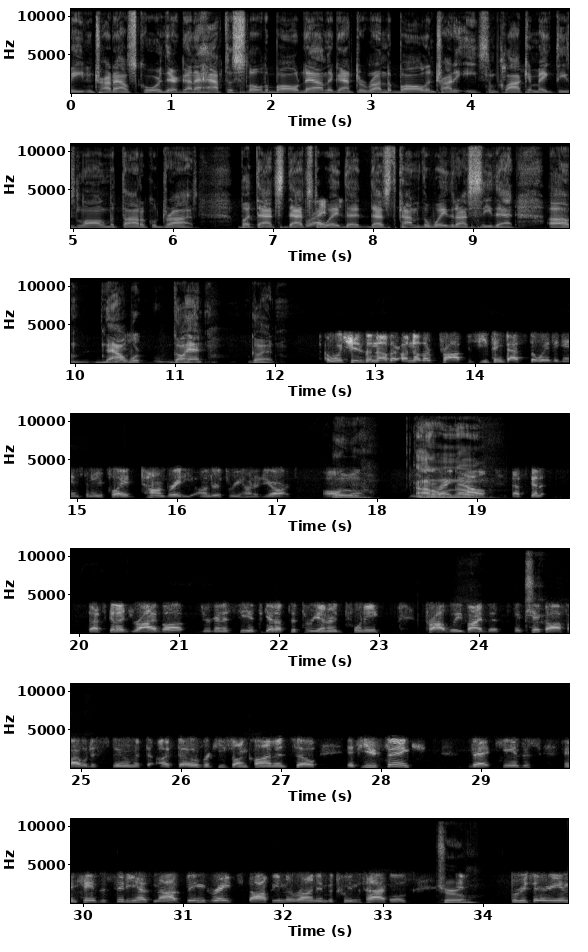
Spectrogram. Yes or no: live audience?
no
